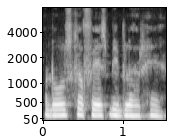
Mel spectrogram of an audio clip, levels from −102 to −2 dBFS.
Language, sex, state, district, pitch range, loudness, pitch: Hindi, male, Arunachal Pradesh, Papum Pare, 140-150 Hz, -13 LUFS, 145 Hz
